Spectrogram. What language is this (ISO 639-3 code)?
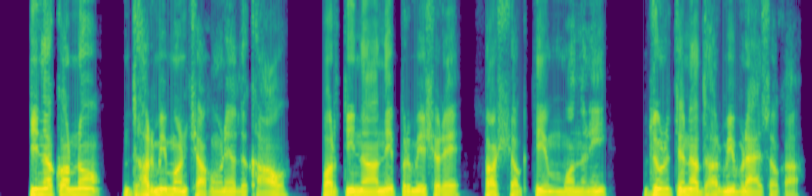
kfx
